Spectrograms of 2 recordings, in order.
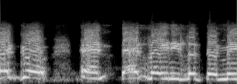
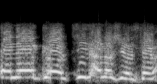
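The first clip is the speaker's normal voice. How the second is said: ordinary talk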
